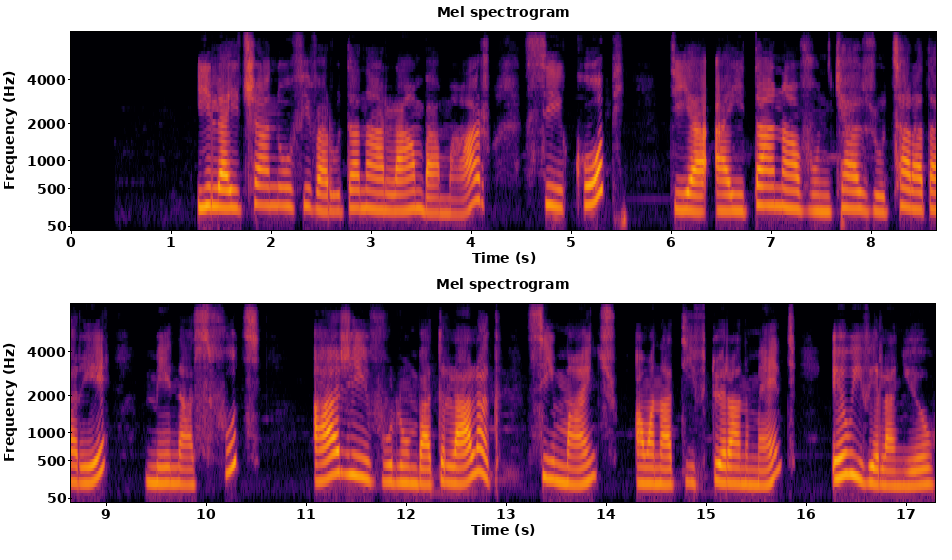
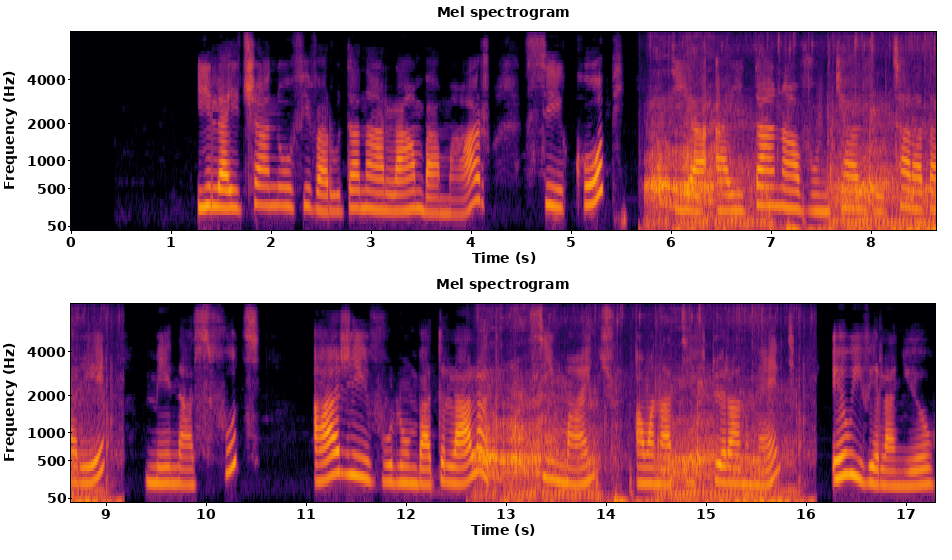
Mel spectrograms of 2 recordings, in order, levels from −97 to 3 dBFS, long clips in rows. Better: first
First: none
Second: background sound (Dog); 2 dB below the speech

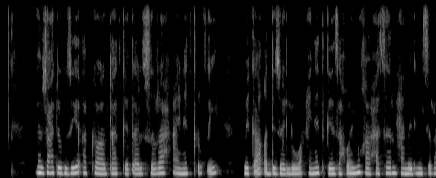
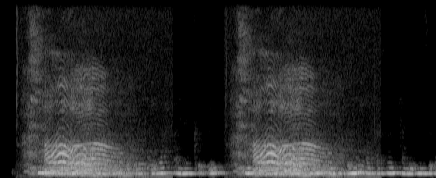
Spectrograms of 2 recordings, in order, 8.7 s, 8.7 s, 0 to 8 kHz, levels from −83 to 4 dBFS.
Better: first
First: none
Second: background sound (Gasp); 1 dB above the speech // room echo; dies away in 0.9 s

